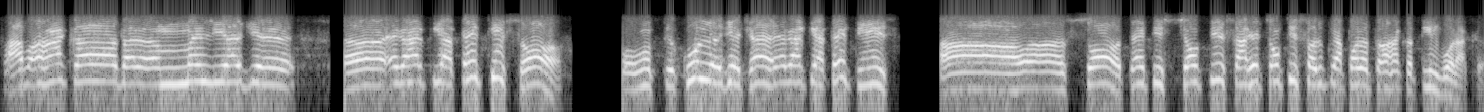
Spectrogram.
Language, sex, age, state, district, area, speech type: Maithili, male, 60+, Bihar, Darbhanga, rural, conversation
